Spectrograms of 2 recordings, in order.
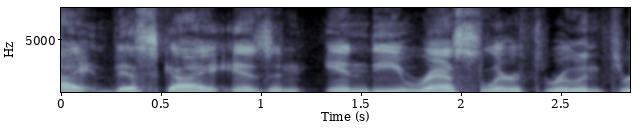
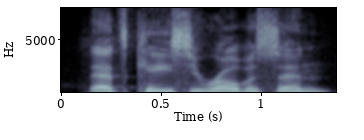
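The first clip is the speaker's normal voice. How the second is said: ordinary delivery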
